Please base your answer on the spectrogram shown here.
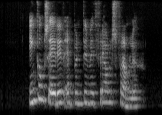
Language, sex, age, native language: Icelandic, female, 40-49, Icelandic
